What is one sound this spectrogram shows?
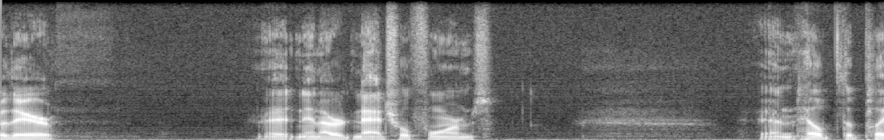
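An older man speaks calmly and close into a microphone, in short bursts with pauses.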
